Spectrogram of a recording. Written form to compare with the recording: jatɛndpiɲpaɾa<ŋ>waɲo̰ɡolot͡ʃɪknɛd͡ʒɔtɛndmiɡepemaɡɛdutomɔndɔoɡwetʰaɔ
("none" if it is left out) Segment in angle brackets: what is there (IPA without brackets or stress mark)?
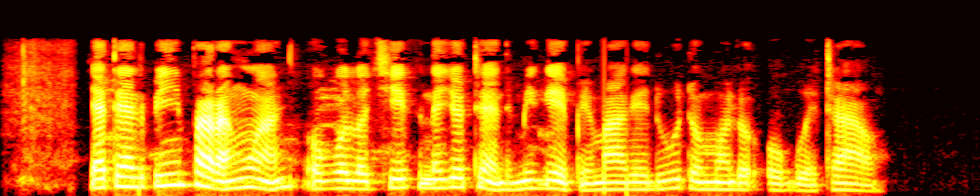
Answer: ŋ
